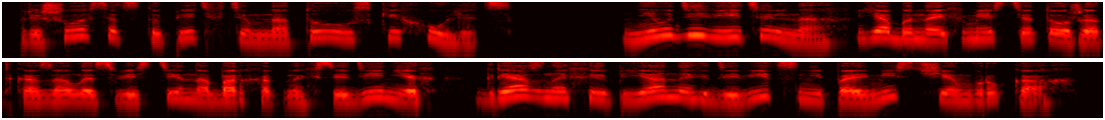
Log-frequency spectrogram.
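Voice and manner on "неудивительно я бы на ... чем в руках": plain reading voice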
